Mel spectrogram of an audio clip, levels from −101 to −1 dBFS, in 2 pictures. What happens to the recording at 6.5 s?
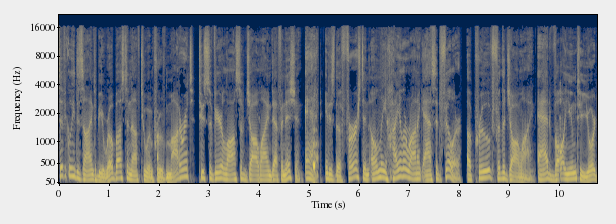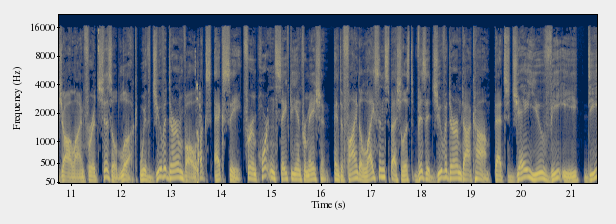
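Nothing goes wrong at 6.5 s; the speech continues intact through that moment, with no dropout, click or distortion.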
